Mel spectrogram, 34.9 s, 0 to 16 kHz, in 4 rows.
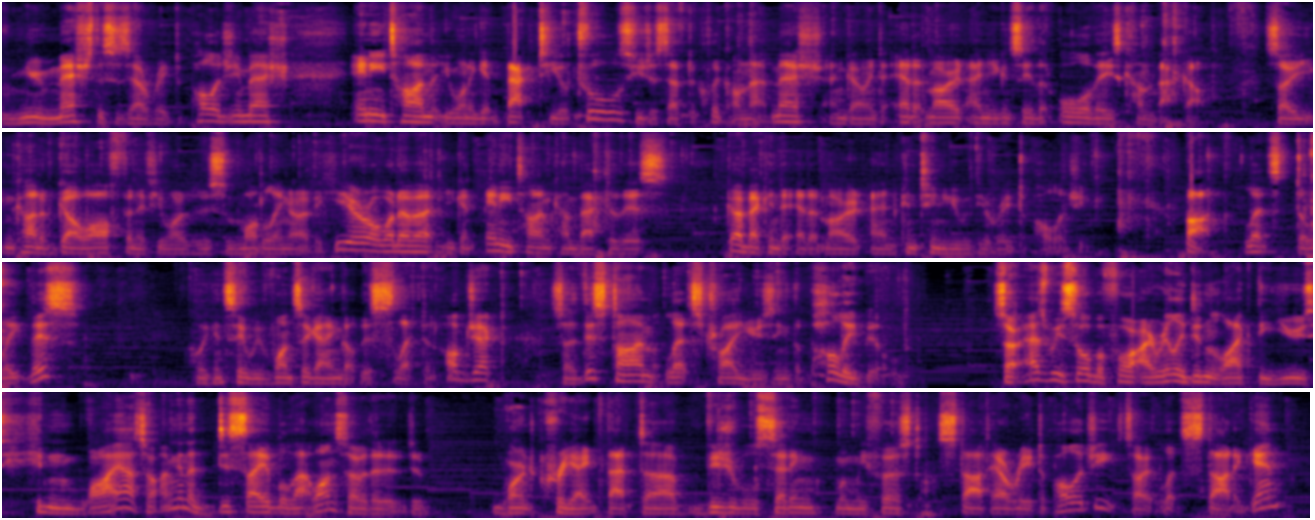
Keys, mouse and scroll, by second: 2.1 middle click, 4.0 alt+middle click, 4.7 click, 5.3 Tab, 6.5-8.1 alt+drag, 8.1 Tab, 8.6-8.9 alt+drag, 9.1 scroll down 3, 9.2-9.6 alt+drag, 9.8-10.8 alt+middle drag, 10.8-11.8 alt+drag, 12.0 f, 12.3 scroll up 1, 12.5-13.0 alt+drag, 13.0 Tab, 13.8 scroll up 1, 14.1-16.0 alt+middle drag, 16.0 scroll down 1, 16.3 alt+click, 16.6 Tab, 17.0 alt+click, 17.8 Delete, 20.6 click, 20.9-21.2 scroll down 1, 21.2 alt+middle click, 22.0 click, 22.3-23.6 alt+middle drag, 27.3 click, 31.1-31.4 alt+middle drag, 31.4 alt+click, 31.8-34.1 alt+middle drag, 34.1-34.9 drag.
